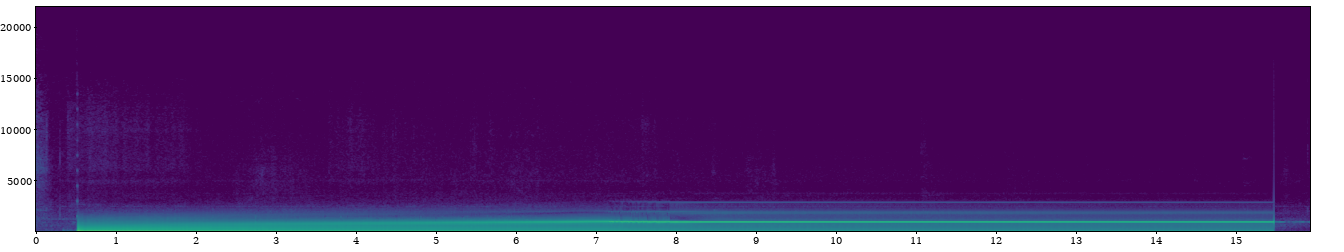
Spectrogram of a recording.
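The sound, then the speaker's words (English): A steady, buzzy synth sawtooth drone holds for about fifteen seconds, with the filter resonance dial cranked almost to the top so a sharp resonant peak rings through it and drifts briefly midway, loud and alone with no voices. “So to show you what resonance sounds like, we'll crank up that resonance dial all the way to almost the top.”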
